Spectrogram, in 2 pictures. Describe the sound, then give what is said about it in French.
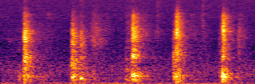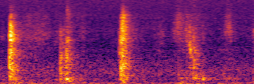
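A woman at the bottom of the stairs rattles and jerks a key-locked door repeatedly, about nine sharp knocking clunks in a steady, insistent rhythm, moderately loud, as she tries to force it open. No one speaks. “La porte est fermée à clé.”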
